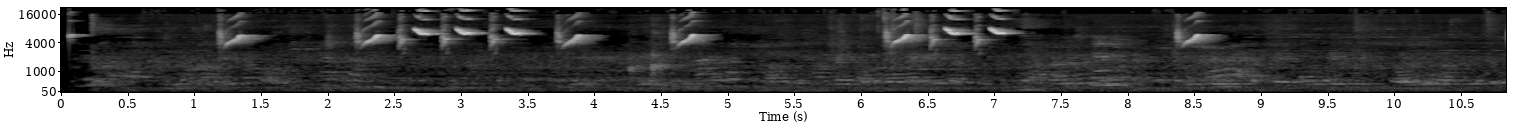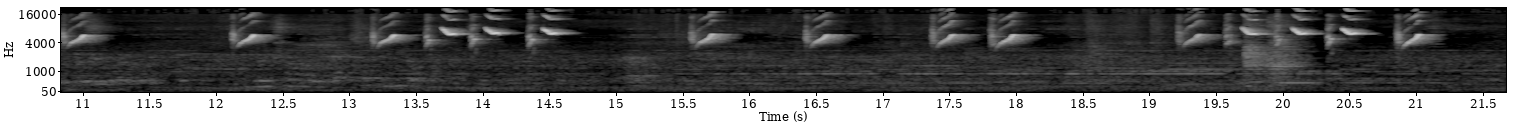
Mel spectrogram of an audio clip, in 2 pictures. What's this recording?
Sound effects > Animals
bird call 1
Bird calls recorded from mobile.
Bird, Nature, Song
